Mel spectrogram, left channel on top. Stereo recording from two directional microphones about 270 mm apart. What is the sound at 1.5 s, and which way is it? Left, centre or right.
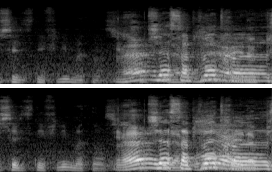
Speech, left.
